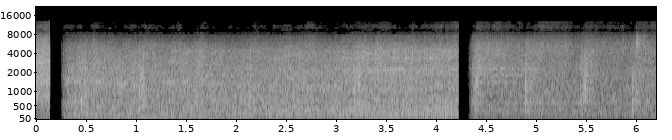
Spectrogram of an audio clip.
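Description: Outdoor street ambience: a steady rushing noise like distant traffic, broken by two sudden edit cuts. After the second cut it is quieter, with a few faint ticks.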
